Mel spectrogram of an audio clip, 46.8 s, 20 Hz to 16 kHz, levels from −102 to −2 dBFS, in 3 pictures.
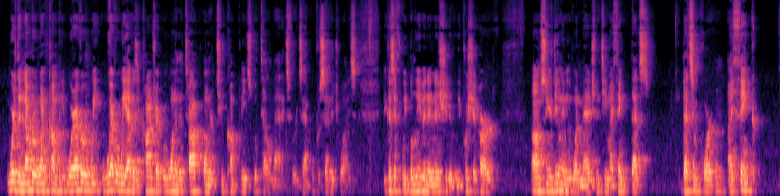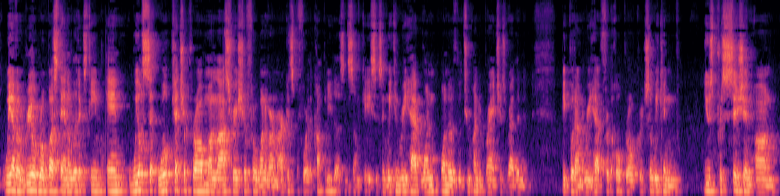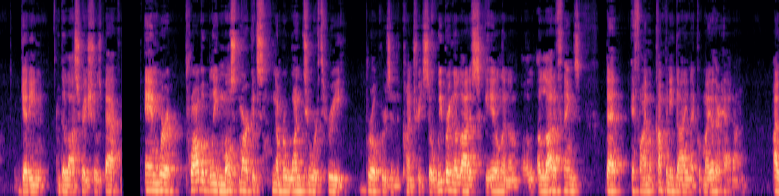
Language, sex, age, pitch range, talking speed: English, male, 40-59, 120-135 Hz, 200 wpm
